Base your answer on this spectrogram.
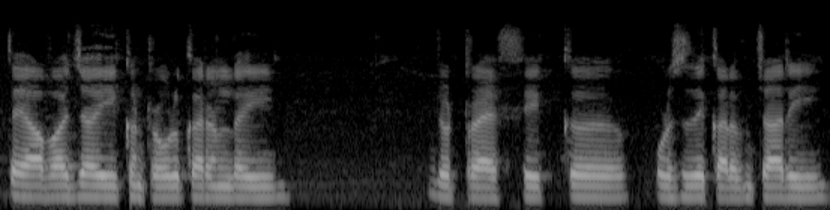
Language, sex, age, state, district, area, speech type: Punjabi, male, 18-30, Punjab, Shaheed Bhagat Singh Nagar, rural, spontaneous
